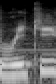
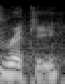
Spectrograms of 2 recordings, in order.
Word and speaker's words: Riki: Ricky is, sometimes they call him Riki just because of how it's spelled, R-I-K-I. It's Ricky. They all say Ricky, but I say Riki half the time.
